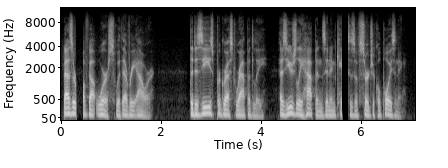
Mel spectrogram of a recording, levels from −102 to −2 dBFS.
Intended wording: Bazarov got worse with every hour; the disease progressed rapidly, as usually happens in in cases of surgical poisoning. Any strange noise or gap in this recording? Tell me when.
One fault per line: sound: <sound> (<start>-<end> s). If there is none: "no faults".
sound: dropout (0.3-0.4 s)
sound: dropout (5.6-5.7 s)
